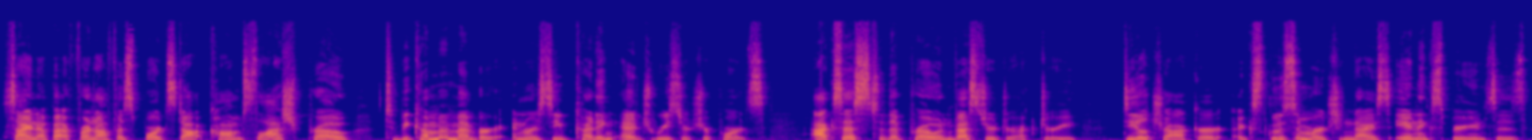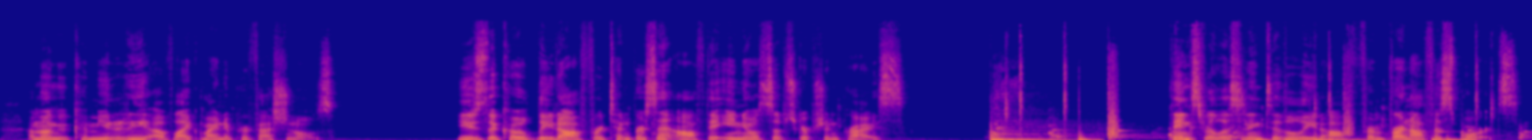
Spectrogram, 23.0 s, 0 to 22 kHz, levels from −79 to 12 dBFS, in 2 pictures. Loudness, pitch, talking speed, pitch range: -26 LUFS, 190 Hz, 140 wpm, 175-210 Hz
